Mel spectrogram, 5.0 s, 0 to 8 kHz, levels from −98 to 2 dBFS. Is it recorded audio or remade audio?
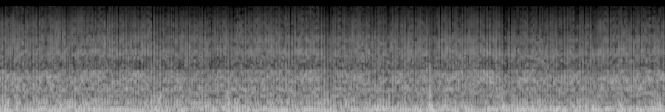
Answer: remade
